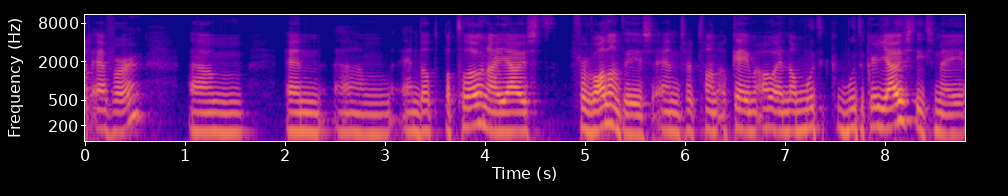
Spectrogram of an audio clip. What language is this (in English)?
Dutch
